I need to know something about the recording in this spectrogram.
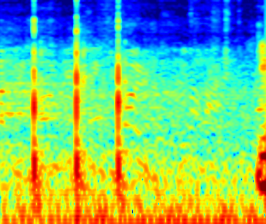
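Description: Four sharp knocks in the first second, coming about three a second, over a low steady outdoor background.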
